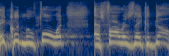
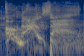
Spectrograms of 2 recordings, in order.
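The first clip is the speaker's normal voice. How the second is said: slow, higher shouted preaching; preaching at full force; 12 semitones higher, much slower than usual. Acted. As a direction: drive it home, slowly. Preacher building the sermon.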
